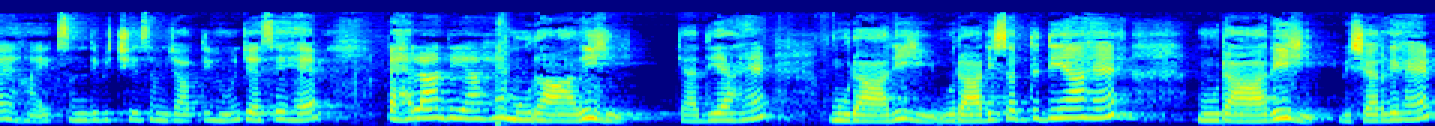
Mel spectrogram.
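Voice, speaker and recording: A woman teacher giving a grammar lesson, asking questions and answering them herself, slowly stretching out sounds as she spells them. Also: fairly high pitch, darkish tone. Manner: asks questions and answers them herself, repeating key terms; drawn-out syllables when spelling out sounds.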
